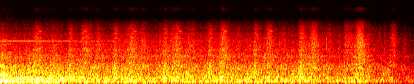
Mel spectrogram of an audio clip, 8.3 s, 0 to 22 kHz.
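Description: A train in the video game Farming Simulator 2013 rumbles steadily past with rhythmic clickety-clack of wheels on track, loud and close throughout, easing slightly at the end.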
